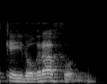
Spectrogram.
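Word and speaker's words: χειρόγραφον: Te ayudo con la pronunciación. Esa palabra es queirografon.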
